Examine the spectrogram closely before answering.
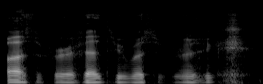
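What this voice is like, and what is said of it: Drunk slurring voice. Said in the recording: “Do your few too many voice again.”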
